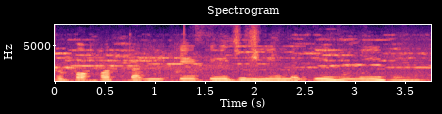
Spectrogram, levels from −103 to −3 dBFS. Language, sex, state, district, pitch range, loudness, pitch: Hindi, female, Uttar Pradesh, Lucknow, 190-200 Hz, -16 LUFS, 200 Hz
